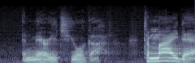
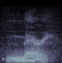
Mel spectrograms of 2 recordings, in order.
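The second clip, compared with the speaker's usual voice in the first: much softer and lower; tender; 7 semitones lower, 9 dB quieter than usual. Acted. Jesus gently speaking Mary's name, soft and tender. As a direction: say it gently and inviting. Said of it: "the tone when it's kind and gentle".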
